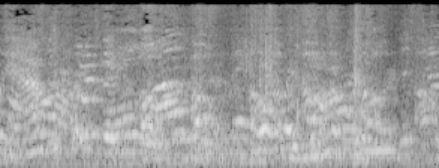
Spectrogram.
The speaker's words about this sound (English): If most pre-K classes are like the ones at College Heights Early Learning Center in Decatur, they're noisy.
